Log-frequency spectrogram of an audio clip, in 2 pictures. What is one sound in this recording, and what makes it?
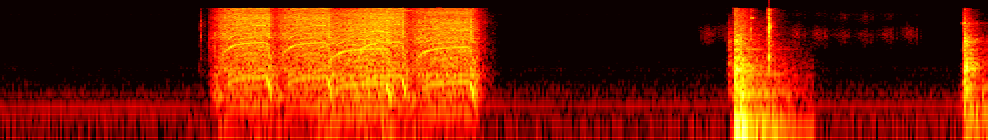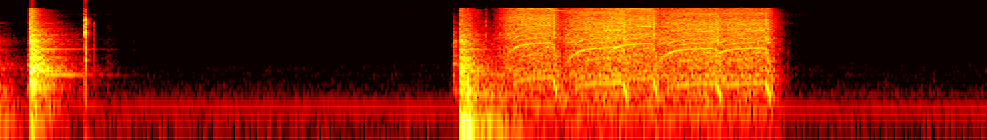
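An impact wrench whirs in short bursts, loosening wheel nuts.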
